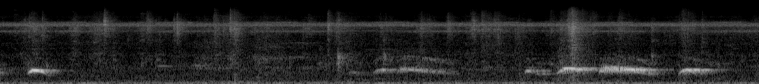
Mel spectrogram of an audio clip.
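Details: Whistle-voiced decoy spotted dove delivering a sharp opening note, then softer scattered coos and a louder drawn-out cooing phrase toward the end, against a low constant hiss.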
